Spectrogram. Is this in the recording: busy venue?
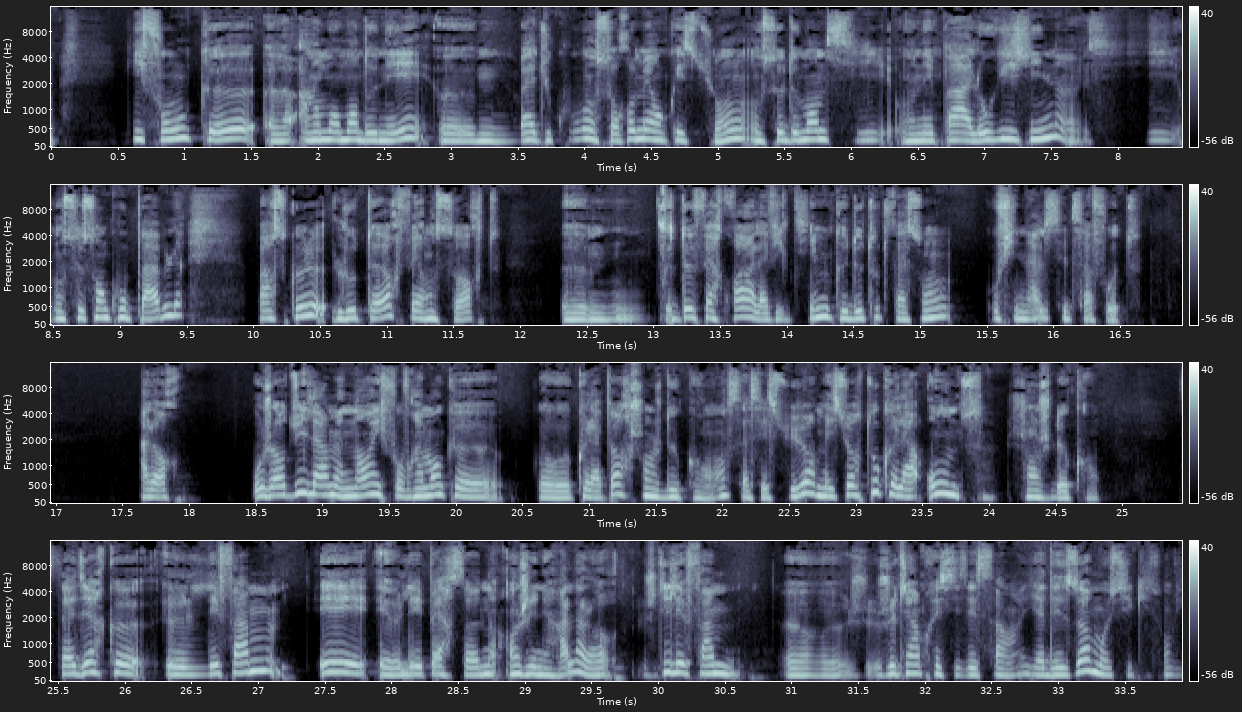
no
